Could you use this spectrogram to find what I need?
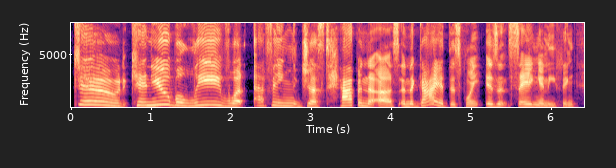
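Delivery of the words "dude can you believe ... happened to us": excited deputy. Retold or imitated. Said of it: "he's like".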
